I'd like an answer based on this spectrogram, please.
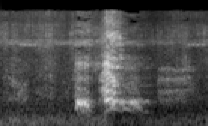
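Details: Alaskan Malamute puppies playing with children, including a baby boy: two quick, sharp yipping barks in close succession, the second louder and slightly longer, over a low outdoor rumble.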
